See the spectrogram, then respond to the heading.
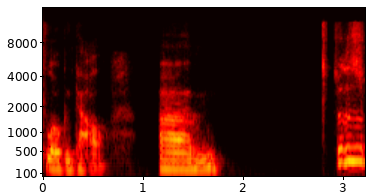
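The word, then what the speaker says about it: L'Hôpital: So that is pronounced Li Tall's rule.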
